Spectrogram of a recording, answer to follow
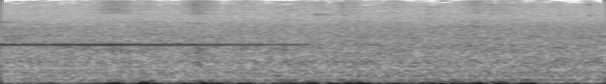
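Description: A low, uneven background rumble, with a faint steady high-pitched tone during about the first second.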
